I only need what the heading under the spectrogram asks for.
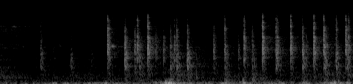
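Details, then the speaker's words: Polaris Ranger rear, in neutral with wheel turning: light irregular clicking, a few ticks per second, from loose rear brake pads moving in the caliper with about half-inch gap; planned fix is springs pushing pads away from rotor. "this is the sound that we were picking up so what I'm going to do I measured this gaps about a half inch I'm going to put a spring in here on each one of these on each side which will force these brake pads out away from the rotor and that should solve the problem"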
